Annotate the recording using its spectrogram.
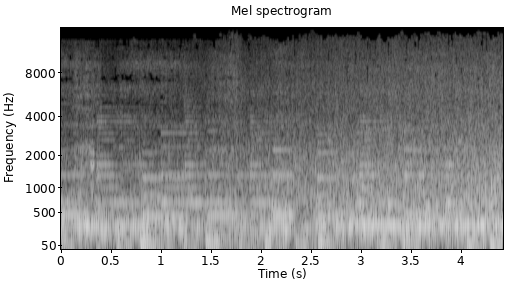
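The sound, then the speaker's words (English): The River Fain, which forms the border between County Monaghan and County Armagh, flows in a steady, unbroken rush of water, moderately loud, with a low churning rumble underneath and no voices. “This is the River Fain.”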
